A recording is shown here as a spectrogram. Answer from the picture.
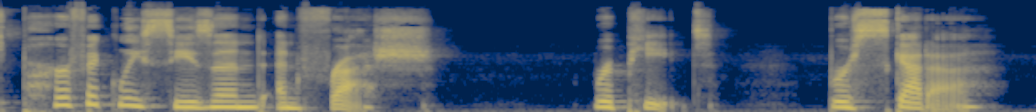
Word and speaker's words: bruschetta: Word 28, bruschetta. Common mispronunciation, brushetta. Correct pronunciation, bruschetta. The CH makes a K sound in Italian, and this word kept its Italian pronunciation in English.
